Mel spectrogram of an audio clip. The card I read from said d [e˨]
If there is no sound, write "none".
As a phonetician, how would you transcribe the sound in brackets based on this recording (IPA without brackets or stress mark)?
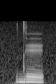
e˨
